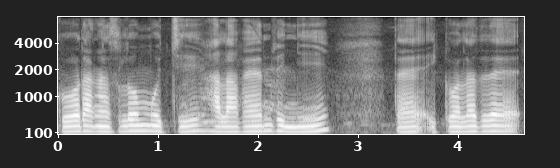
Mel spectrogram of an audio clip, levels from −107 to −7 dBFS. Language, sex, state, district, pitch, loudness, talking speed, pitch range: Chakma, male, Tripura, Dhalai, 130 Hz, -14 LUFS, 130 wpm, 125-135 Hz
